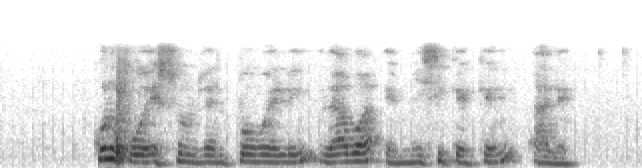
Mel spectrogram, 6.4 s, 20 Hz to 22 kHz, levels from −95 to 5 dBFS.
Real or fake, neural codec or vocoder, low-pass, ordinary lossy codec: real; none; 7.2 kHz; Opus, 32 kbps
